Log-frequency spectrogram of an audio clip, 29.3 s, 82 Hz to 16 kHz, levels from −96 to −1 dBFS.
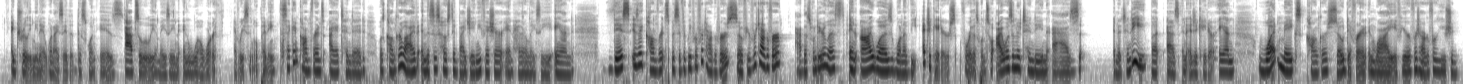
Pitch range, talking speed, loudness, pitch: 170-210 Hz, 185 wpm, -25 LUFS, 190 Hz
